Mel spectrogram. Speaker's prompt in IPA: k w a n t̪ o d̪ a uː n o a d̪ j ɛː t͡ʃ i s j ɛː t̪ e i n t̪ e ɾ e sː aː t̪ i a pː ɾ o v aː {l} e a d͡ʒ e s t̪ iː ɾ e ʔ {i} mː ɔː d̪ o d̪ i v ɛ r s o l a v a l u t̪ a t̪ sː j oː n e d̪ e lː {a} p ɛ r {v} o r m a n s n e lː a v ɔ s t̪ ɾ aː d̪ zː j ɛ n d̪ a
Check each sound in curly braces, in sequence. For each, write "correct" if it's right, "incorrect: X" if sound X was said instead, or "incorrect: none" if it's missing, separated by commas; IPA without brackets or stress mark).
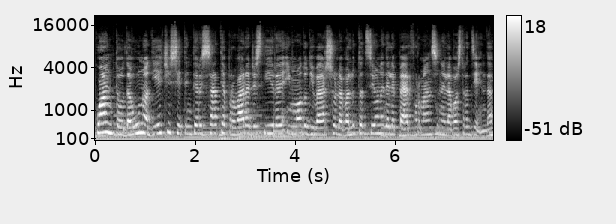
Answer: incorrect: ɾ, correct, incorrect: e, incorrect: f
